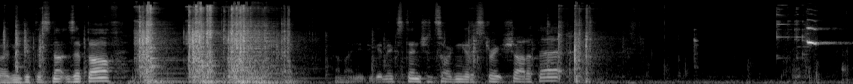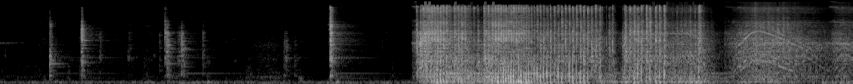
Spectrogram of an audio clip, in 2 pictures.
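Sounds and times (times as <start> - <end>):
power tool running: 12.7 - 17.0.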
